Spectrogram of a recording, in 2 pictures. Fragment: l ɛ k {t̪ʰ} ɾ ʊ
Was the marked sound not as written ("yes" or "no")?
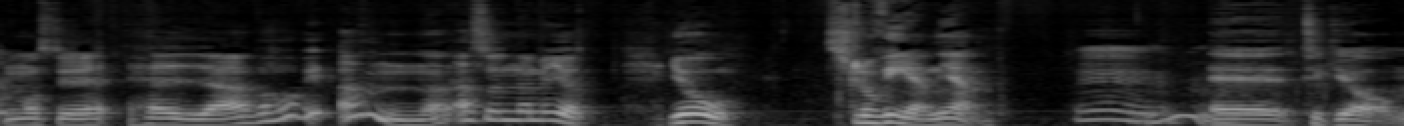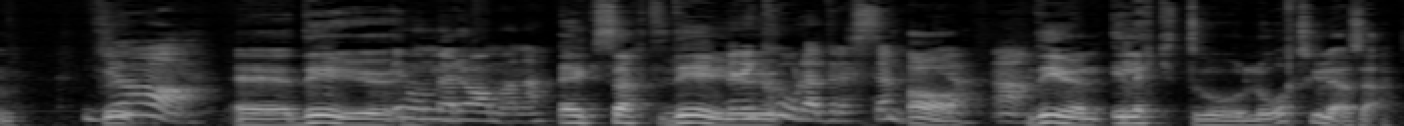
yes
